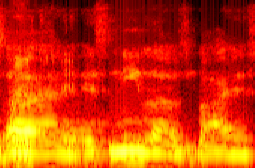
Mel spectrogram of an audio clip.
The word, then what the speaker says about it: Nilov's Bias: It's Nilov's Bias. Northeast Loves Bias. Nilov Bias. Yes. Any loves, so like Northeast, right?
